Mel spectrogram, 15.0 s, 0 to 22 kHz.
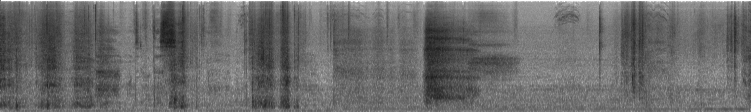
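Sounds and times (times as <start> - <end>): steady low hum: 0.0 - 15.0
heavy exhale: 6.7 - 10.4.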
